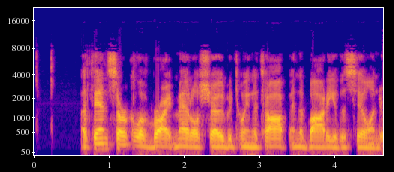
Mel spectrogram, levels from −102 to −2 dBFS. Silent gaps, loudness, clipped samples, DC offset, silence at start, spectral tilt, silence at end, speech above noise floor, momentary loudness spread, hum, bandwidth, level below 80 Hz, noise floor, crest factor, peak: none; -16 LUFS; under 0.1%; under 0.1%; 0.65 s; -4.5 dB/octave; 0 s; 30 dB; 8 LU; none; 8 kHz; -56 dBFS; -45 dBFS; 16 dB; 0 dBFS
